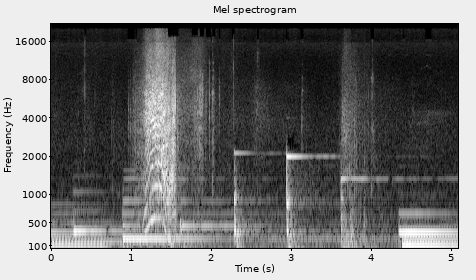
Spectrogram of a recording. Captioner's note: hoodie zipping closed; somber music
